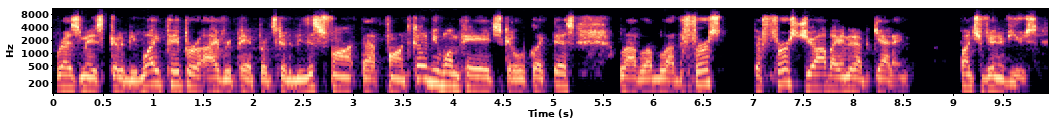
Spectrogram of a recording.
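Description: A man with a Boston accent hosting a casual business chat, telling stories in an animated, emphatic way. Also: mid-range voice, brisk, breathy edge, no room sound. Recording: dull, slightly lo-fi.

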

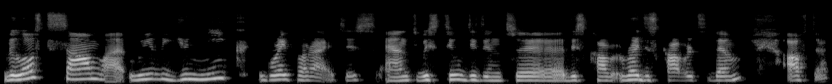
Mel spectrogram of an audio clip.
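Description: Ukrainian woman explaining stuff in careful english, kinda halting, hunting for words, pretty dry close sound. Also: medium pitch, dry recording. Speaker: interview guest. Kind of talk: explanatory interview talk.

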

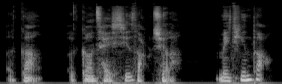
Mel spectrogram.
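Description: A woman voicing a sly, gruff old father-in-law with a husky, creaky, breathy voice, muttering evasively in an audio story. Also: low-pitched, moderate pace, voice pushed down, full character voice. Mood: evasive, hesitant.

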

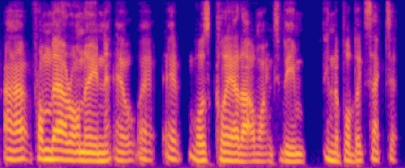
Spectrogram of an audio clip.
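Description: A man's voice: on the high side, fairly even intonation, quick pace, dry recording, studio quality. Man with a broad Yorkshire accent. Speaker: interview guest, public sector communications professional. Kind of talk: reflective conversational interview.

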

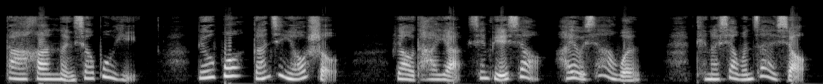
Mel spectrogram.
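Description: A woman with a husky voice narrating a web novel audiobook with expressive storytelling. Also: fairly high pitch, a little slow, no echo.

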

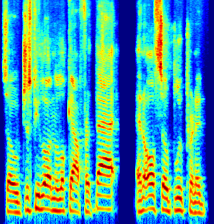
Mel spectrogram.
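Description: A man's voice: medium pitch, fairly even intonation, normal speed, dark tone. A man hosting a business podcast in a conversational, motivational entrepreneur style full of buzzwords, recorded over a video call. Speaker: podcast host.

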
